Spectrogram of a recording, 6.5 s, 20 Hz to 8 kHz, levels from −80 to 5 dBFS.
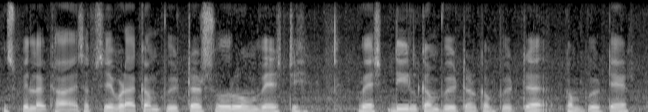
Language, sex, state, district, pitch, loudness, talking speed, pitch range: Hindi, male, Uttar Pradesh, Lalitpur, 140 Hz, -16 LUFS, 110 wpm, 135-145 Hz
